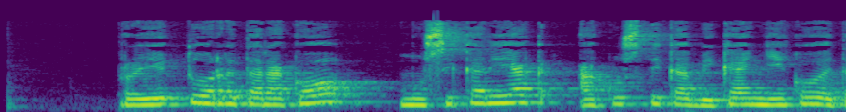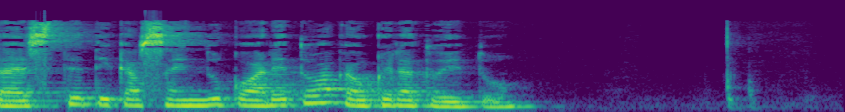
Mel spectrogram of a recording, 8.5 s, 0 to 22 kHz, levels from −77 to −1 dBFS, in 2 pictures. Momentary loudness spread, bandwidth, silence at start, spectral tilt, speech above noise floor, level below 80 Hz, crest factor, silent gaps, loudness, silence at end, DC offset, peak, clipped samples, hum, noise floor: 9 LU; 12 kHz; 0.05 s; -4 dB/octave; 45 dB; -52 dBFS; 14 dB; none; -13 LUFS; 0.55 s; under 0.1%; 0 dBFS; under 0.1%; none; -57 dBFS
